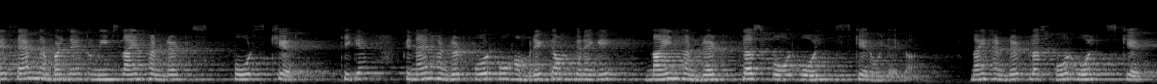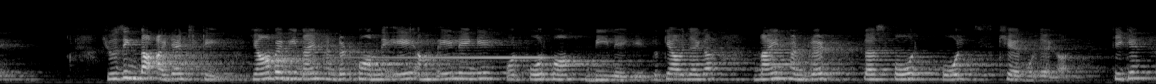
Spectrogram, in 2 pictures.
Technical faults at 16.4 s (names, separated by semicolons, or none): loudspeaker feedback squeal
